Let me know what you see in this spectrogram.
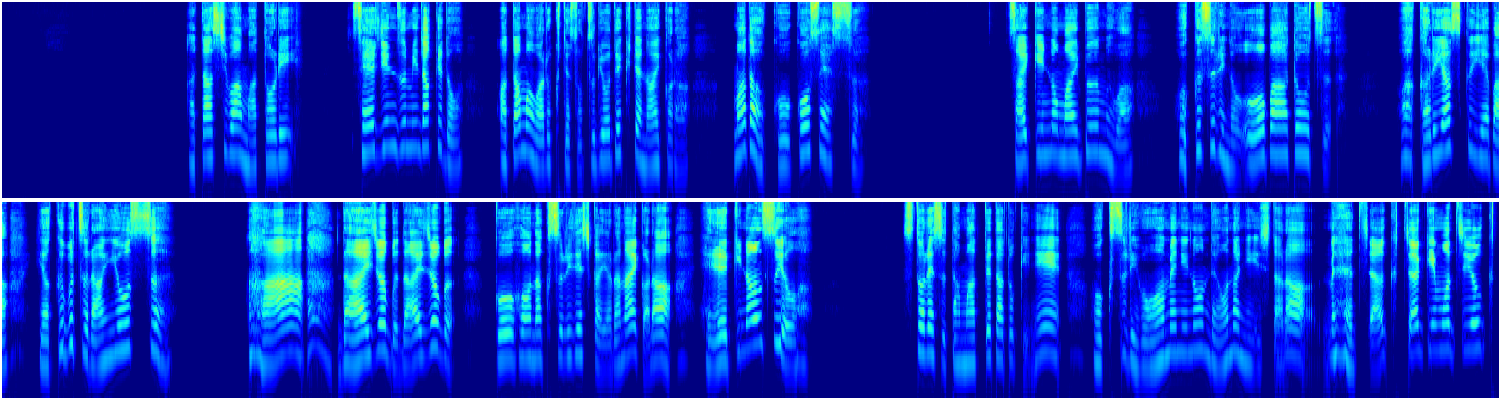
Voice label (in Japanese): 自己紹介, ASMR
